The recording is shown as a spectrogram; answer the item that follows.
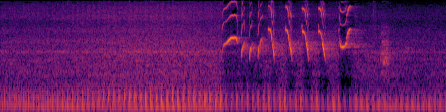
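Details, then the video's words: Greater green leafbird giving a canary-style song: after low engine rumble, a burst of rapid high chirped and trilled notes begins midway and runs in quick, uneven strokes to the end. "Cucak ijo rasa kenari"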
